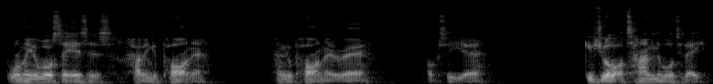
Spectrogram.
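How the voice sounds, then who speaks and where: A British man with a deep voice, chatting casually on a livestream in a halting, mumbly way full of fillers. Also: lively intonation, darkish tone, breathy edge. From United Kingdom. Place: indoors, getting ready to go out.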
